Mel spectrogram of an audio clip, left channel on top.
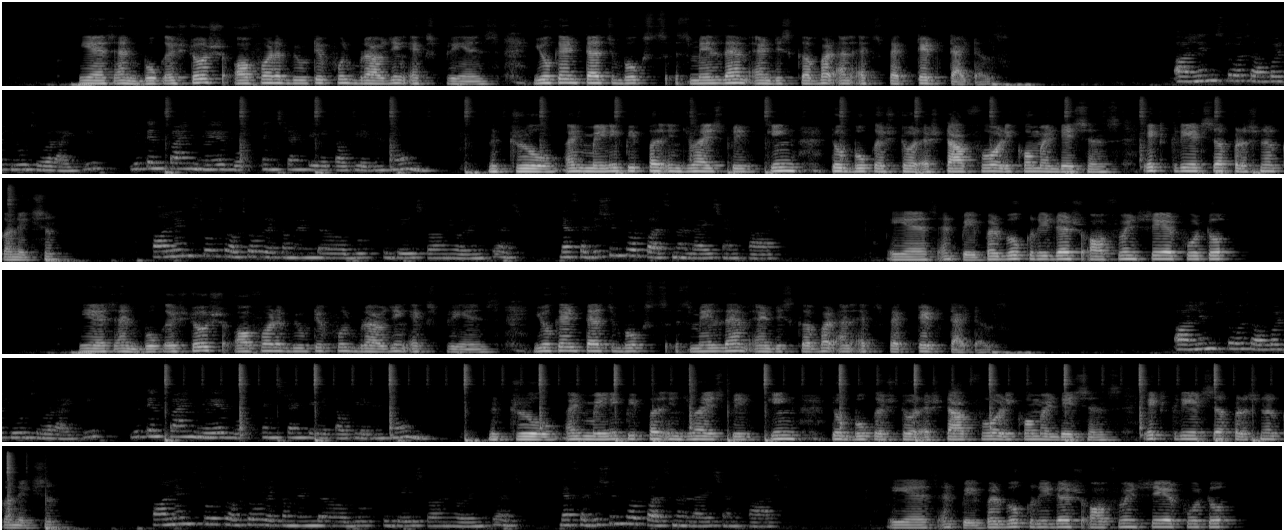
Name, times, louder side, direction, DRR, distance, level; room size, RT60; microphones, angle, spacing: voice 1, 0.8-10.0 17.7-26.2 34.5-37.8, left 3 dB, 30° left, 0.3 m, -28 dB
voice 2, 11.7-17.1 27.1-30.8 31.2-33.4, equal, 15° left, 0.8 m, -37 dB
sound 1, 14.4-19.8 20.1-20.2 20.4-26.2, right 5 dB, 70° right, 0.5 m, -36 dB
3.6 x 2.6 x 3.2 m
head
